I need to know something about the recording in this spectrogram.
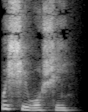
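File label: "wishy washy", English, British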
